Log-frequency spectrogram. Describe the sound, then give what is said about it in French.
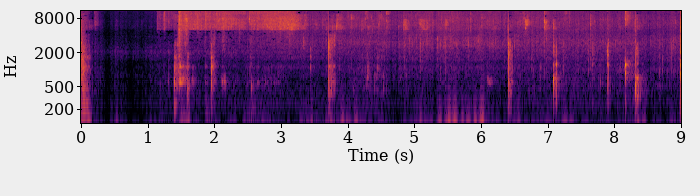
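Endives poured into hot oil in a pan sizzle and hiss, mixed with stirring and uneven knocks of a utensil against the pan throughout. “je verse les endives dans le plat. Je pense que ça va réduire quand même euh, par la cuisson”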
